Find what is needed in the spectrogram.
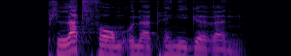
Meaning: inflection of plattformunabhängig: 1. strong genitive masculine/neuter singular comparative degree 2. weak/mixed genitive/dative all-gender singular comparative degree
- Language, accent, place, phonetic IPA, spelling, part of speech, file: German, Germany, Berlin, [ˈplatfɔʁmˌʔʊnʔaphɛŋɪɡəʁən], plattformunabhängigeren, adjective, De-plattformunabhängigeren.ogg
